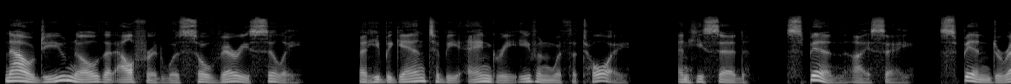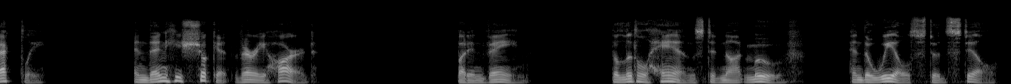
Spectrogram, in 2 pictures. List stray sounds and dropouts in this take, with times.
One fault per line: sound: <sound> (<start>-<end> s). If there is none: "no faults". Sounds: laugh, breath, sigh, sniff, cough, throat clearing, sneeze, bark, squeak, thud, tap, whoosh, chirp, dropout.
no faults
